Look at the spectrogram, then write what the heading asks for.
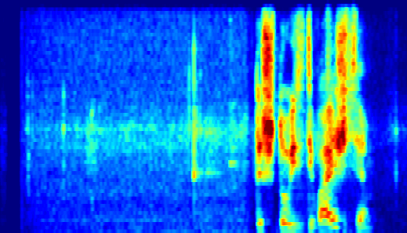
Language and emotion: Russian, angry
